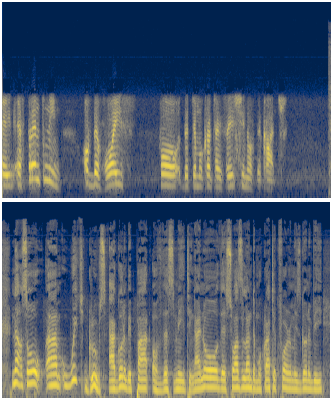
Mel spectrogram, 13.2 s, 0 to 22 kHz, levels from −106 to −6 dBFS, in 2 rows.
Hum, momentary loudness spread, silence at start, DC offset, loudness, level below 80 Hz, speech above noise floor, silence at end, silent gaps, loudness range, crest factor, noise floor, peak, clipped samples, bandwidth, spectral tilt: none; 13 LU; 0 s; under 0.1%; -18 LUFS; -42 dBFS; 46 dB; 0.2 s; none; 6 LU; 16 dB; -64 dBFS; -2 dBFS; under 0.1%; 16 kHz; -6 dB/octave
